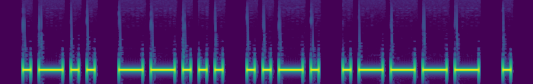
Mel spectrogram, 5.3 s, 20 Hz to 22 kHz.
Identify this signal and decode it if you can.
Morse code, heard as a keyed tone, about 15 wpm, 700 Hz. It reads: L7F1E
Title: Code Groups - 5 Letter:Numbers - 15wpm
